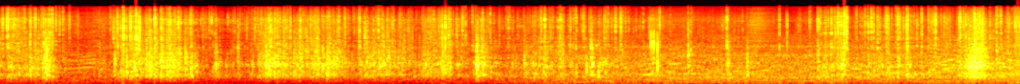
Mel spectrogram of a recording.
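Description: Plastic wheels of a Fisher-Price push walker rolling over paving stones, a continuous crunching clatter with many small rattling clicks, heard close up from a camera fixed to the walker.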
